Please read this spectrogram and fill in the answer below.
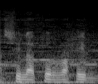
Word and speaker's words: silaturahim: Monggo sama-sama kita pakai Tetapi kalau pakai bahasa Arab memang yang sesuai dengan ejaannya itu adalah silaturohim silaturohim Iya itu tadi silaturahim menyambung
